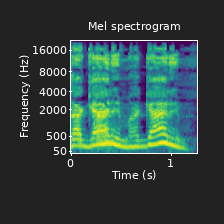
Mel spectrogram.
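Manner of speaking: a woman crowing over a catch; triumphant wife. Retold or imitated.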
